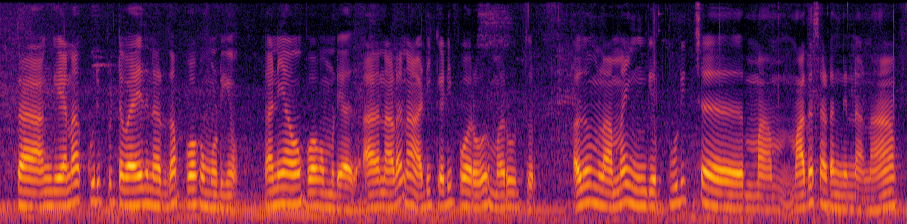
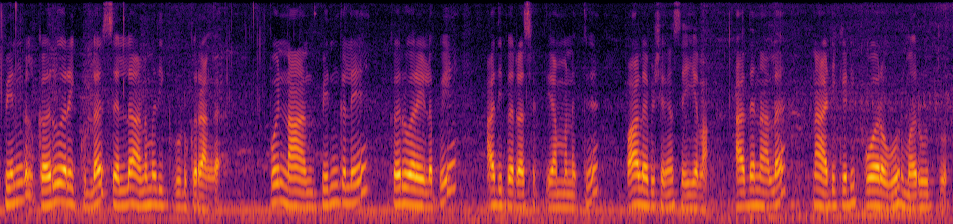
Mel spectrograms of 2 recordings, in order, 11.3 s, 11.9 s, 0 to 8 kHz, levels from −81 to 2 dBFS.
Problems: background sounds at intervals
